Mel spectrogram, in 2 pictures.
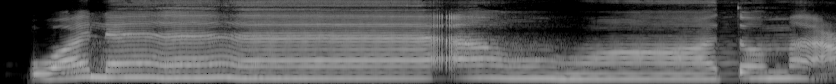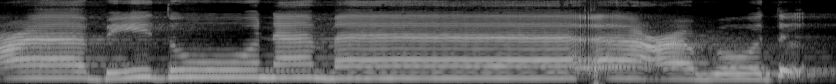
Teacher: میم کا اظہار ہوگا، میم پر غنہ نہیں کریں گے۔ کھڑی زبر ہے، 1 الف کے برابر کھینچ کے پڑھیں گے۔ · مد منفصل ہے، 3 سے 4 الف کے برابر کھینچ کے پڑھیں گے۔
